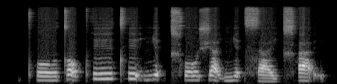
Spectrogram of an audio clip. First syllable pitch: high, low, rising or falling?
low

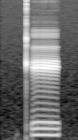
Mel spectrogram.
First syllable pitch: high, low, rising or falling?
high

